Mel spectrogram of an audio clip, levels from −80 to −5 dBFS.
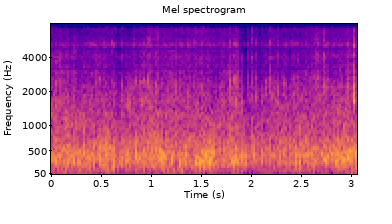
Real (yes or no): no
